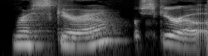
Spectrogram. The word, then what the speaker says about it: Roscuro: Roscuro. Okay. Roscuro, right, lives in darkness, and he has this that's his whole life.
